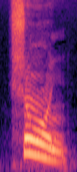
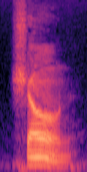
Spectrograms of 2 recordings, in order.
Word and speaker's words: schon: Here's another syllable pronounced right and then wrong. schon, Shown.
